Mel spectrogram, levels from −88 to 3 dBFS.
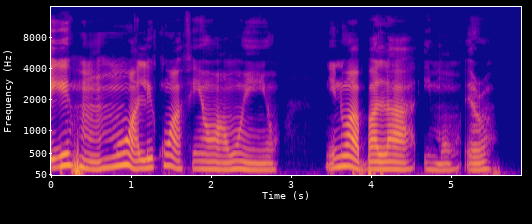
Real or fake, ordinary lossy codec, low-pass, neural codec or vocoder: real; none; 14.4 kHz; none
